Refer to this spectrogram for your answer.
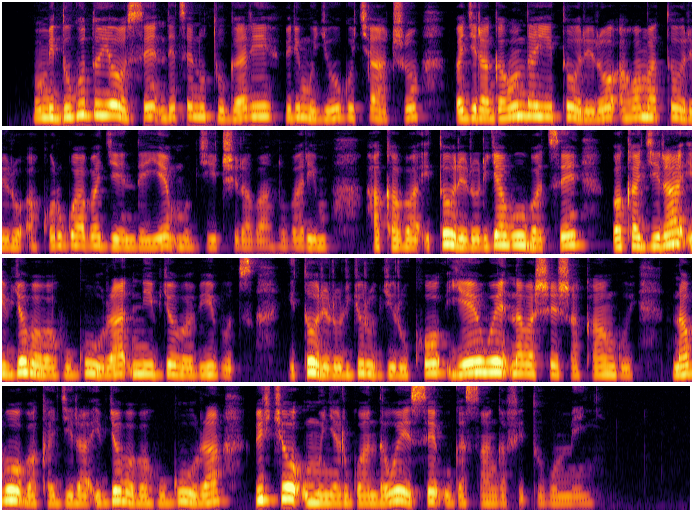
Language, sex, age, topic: Kinyarwanda, female, 25-35, education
